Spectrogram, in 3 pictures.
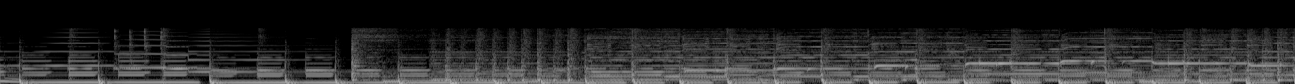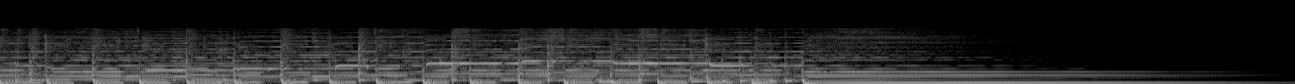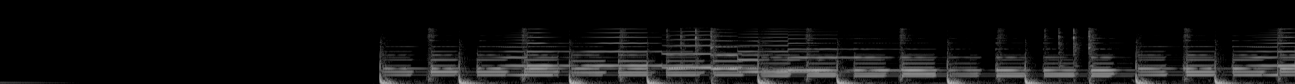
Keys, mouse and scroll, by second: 0.6 click, 3.0 click, 3.1 click, 4.3 click, 4.7 click, 5.5 click, 6.3 click, 7.6 click, 10.0 click, 10.9 click, 12.1 scroll down 1, 13.8 scroll up 1, 16.3 click, 17.8 click, 19.3 scroll down 2, 20.0 scroll up 1, 20.2 scroll down 1, 20.3 scroll up 1, 20.5 click, 21.5 click, 23.5 click, 24.4 scroll down 1, 26.2-26.6 scroll up 1, 28.0 scroll down 1, 29.5 5, 32.1 click, 33.4 scroll up 1, 35.4-35.7 scroll down 1, 37.4 click.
